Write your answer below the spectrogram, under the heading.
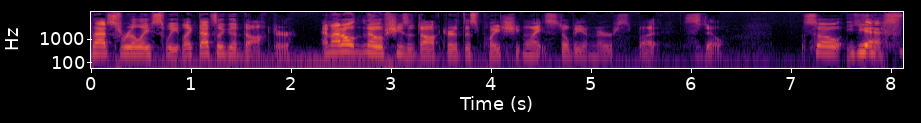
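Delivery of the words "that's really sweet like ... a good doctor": ordinary talk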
